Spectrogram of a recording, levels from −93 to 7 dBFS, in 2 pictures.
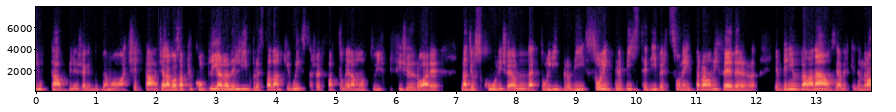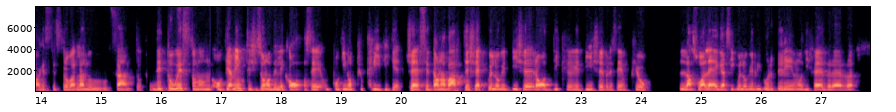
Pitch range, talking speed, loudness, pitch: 120-140 Hz, 185 wpm, -21 LUFS, 130 Hz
